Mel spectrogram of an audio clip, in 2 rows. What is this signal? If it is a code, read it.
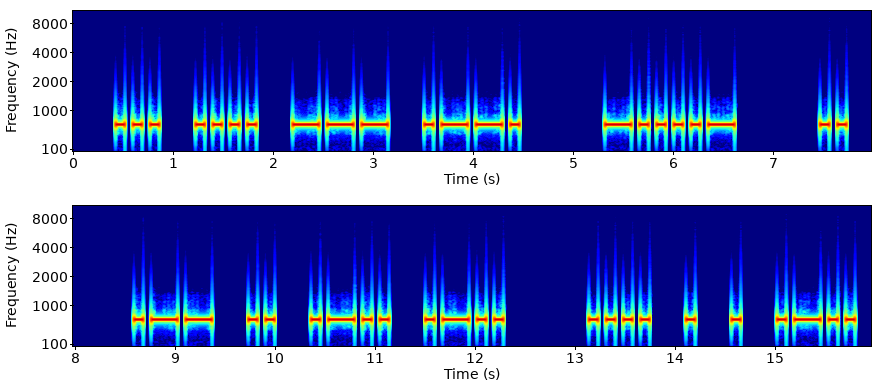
Morse code, heard as a keyed tone, about 14 wpm, spaced as for 12 wpm, 680 Hz. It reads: SHOP - I WILL HEEL
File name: Morsekurs / Witze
